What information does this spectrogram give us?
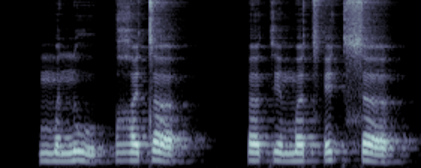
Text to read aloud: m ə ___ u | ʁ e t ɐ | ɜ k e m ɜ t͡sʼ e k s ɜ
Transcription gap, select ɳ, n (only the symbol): n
